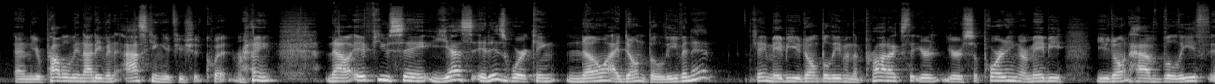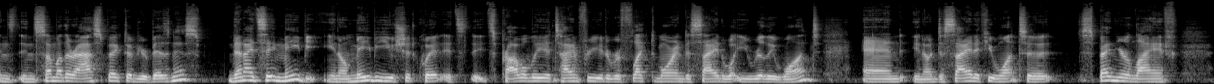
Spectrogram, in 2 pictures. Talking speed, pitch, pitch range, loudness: 215 wpm, 150 Hz, 135-175 Hz, -16 LUFS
